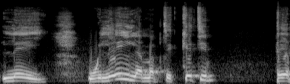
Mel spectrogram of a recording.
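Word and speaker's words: Lei: فحضرتك دي في الايطاليه بتتنطق لي.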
